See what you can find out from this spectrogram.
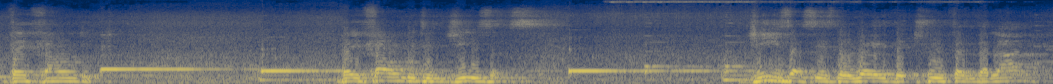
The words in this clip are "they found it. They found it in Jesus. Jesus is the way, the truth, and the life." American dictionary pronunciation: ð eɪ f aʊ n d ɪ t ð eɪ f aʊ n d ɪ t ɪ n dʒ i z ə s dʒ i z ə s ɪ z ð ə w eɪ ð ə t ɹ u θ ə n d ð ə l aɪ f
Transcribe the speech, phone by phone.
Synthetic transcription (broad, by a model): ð eɪ f aʊ n d ɪ t ð eɪ f aʊ n d ɪ t ɪ n dʒ i z ə s dʒ i z ə s ɪ z ð ə w eɪ ð ə t ɹ u θ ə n ð ə l aɪ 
